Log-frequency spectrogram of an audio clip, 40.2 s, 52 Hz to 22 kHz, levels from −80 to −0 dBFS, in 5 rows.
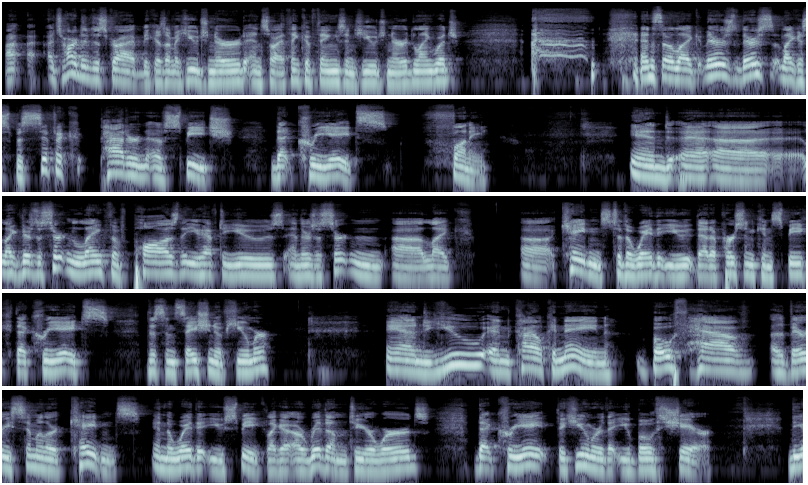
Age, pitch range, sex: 30-49, 120-150 Hz, male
